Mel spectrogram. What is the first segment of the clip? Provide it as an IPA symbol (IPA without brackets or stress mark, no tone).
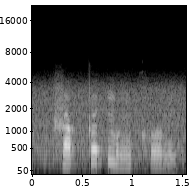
t͡s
